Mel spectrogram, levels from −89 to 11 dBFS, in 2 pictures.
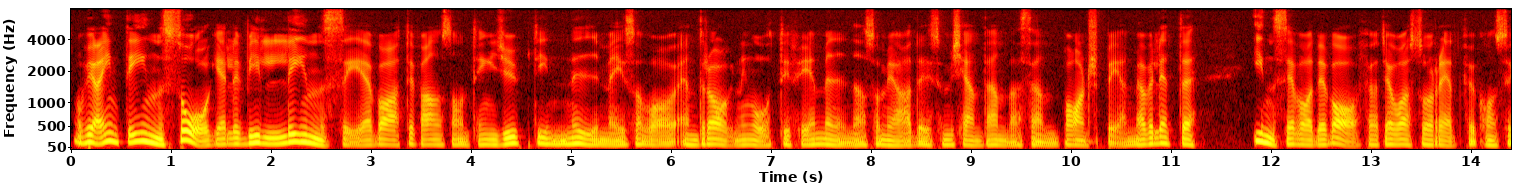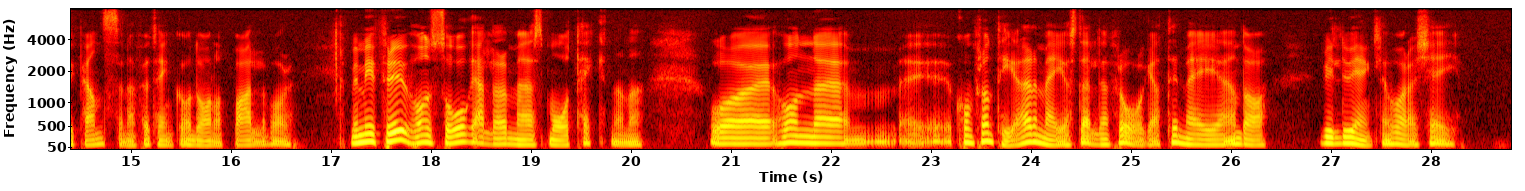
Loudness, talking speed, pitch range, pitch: -17 LUFS, 175 wpm, 100-135 Hz, 110 Hz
